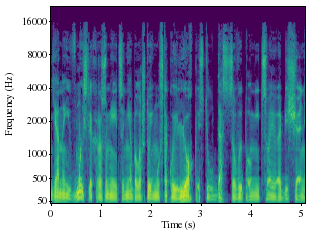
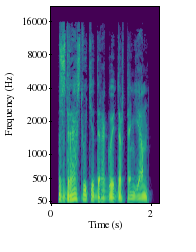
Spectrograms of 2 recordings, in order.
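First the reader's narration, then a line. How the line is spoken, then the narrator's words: Cold reply. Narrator (Russian): холодно ответил прелат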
